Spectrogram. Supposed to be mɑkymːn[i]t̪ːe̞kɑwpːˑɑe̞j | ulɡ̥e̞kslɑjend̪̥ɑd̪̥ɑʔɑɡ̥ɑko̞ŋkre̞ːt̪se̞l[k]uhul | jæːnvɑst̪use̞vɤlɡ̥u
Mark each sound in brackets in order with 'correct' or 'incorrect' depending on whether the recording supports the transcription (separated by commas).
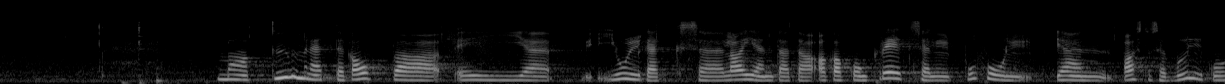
incorrect, incorrect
